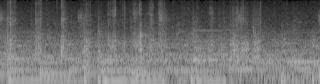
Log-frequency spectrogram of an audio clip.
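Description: Soft background music of sustained low notes, with the faint crackle of a serrated bread knife sawing through a baguette's crisp crust.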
